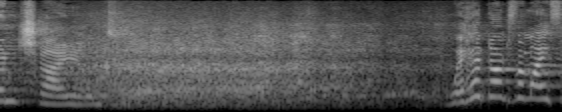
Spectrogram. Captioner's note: audience laughing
